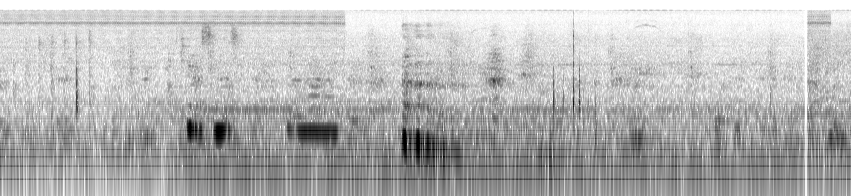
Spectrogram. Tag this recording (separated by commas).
Speech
